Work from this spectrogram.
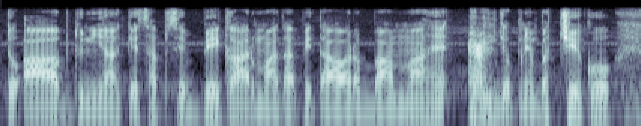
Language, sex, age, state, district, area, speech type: Urdu, male, 18-30, Uttar Pradesh, Lucknow, rural, spontaneous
